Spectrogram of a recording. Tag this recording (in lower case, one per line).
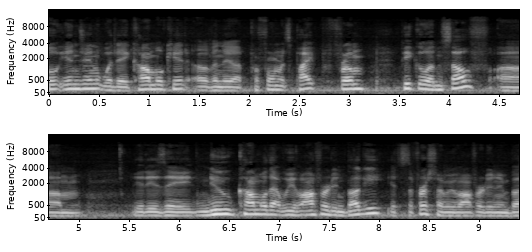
speech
